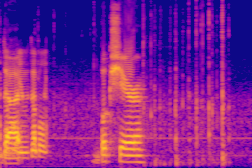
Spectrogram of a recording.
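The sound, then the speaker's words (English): Typing a web address into a web browser's address bar on a computer keyboard: a voice speaks first, then a quick run of many light key clicks follows alone. “So the first thing we want to do is go to our address bar with Alt-D and type in”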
